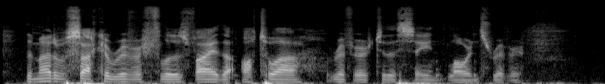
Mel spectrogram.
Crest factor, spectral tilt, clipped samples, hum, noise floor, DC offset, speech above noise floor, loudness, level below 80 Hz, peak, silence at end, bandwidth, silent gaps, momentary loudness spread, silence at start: 20 dB; -3.5 dB/octave; under 0.1%; none; -43 dBFS; under 0.1%; 21 dB; -22 LUFS; -30 dBFS; -2 dBFS; 0.4 s; 16.5 kHz; none; 16 LU; 0.05 s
